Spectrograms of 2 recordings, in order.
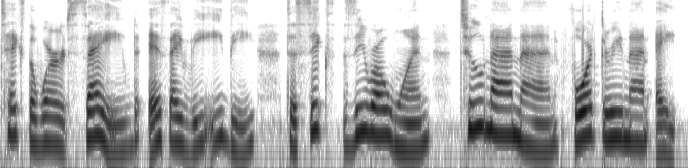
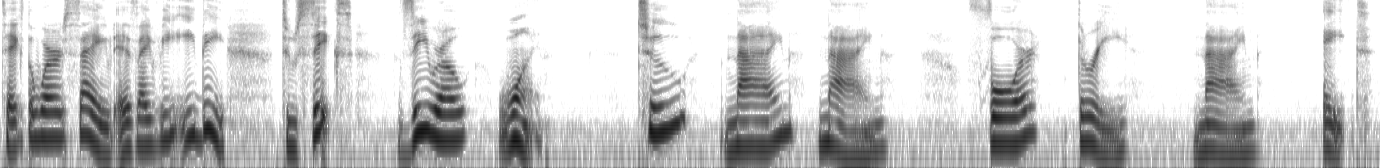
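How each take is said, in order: First: It is read at normal speed. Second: It is read slowly.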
